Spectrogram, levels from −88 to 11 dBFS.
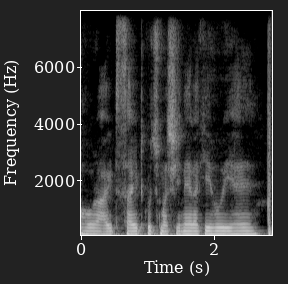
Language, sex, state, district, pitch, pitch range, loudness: Hindi, male, Uttar Pradesh, Budaun, 115 Hz, 115-120 Hz, -15 LUFS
